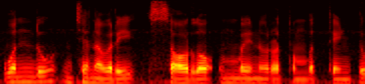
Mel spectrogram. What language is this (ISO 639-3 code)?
kan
